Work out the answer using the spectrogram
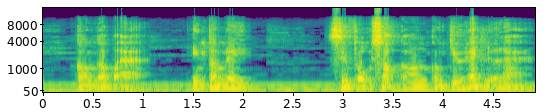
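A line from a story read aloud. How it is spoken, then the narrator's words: Smiling. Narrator (Vietnamese): Tô Như mỉm cười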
